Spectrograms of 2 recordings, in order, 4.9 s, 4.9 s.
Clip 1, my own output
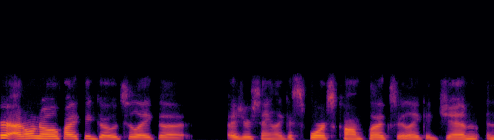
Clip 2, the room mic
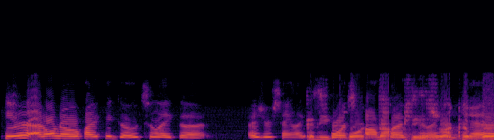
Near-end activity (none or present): present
